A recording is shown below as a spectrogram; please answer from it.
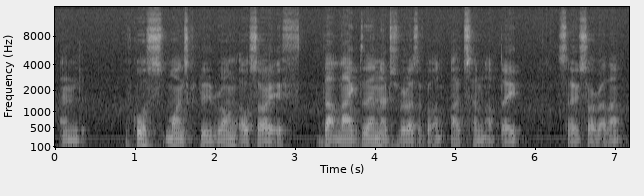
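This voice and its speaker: A man's voice: fairly low pitch, fairly even intonation, brisk, few pauses, a little mellow, a little hiss or hum. A man giving a casual, rambling game tutorial, sleepy and yawning, often apologizing, correcting himself and swearing.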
